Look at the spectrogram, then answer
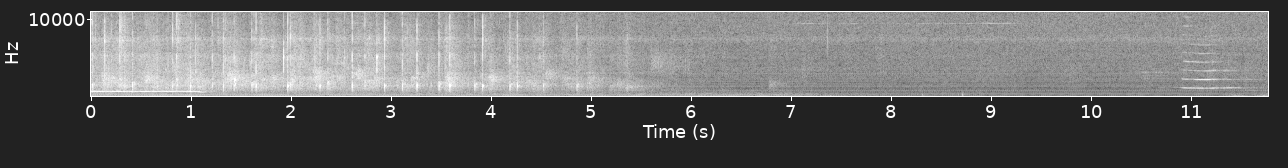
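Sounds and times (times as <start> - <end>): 
congregation rhythmic hand clapping at a church worship gathering: 0.0 - 6.2
sustained low hum: 0.0 - 11.7.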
